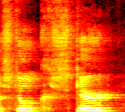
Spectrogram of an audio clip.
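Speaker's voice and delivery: plain reading voice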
